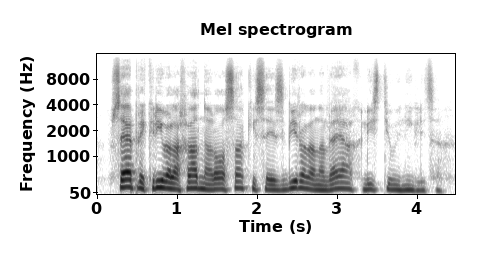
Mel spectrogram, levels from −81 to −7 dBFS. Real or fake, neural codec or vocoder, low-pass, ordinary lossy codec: fake; autoencoder, 48 kHz, 32 numbers a frame, DAC-VAE, trained on Japanese speech; 14.4 kHz; none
